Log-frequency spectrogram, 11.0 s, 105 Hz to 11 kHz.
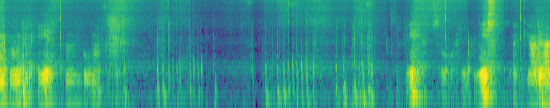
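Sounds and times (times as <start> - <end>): computer keyboard typing: 3.1 - 4.4, 5.3 - 7.5.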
